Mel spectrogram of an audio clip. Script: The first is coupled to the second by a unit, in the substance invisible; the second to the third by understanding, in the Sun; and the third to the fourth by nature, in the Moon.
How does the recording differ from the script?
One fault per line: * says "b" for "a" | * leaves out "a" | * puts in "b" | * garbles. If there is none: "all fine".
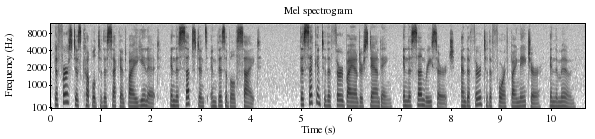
* puts in "sight"
* puts in "research"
